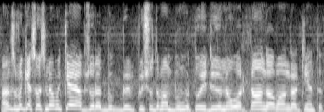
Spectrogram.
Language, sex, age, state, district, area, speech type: Kashmiri, male, 30-45, Jammu and Kashmir, Srinagar, urban, spontaneous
